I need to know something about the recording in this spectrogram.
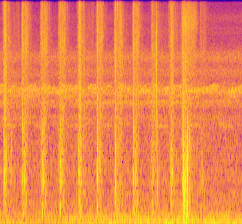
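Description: Footsteps tread steadily on soft ground.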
